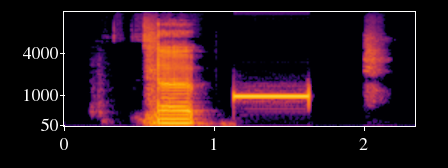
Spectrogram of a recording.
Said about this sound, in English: Oh, you guys can't hear the beep, can you? Oh, we can hear it. We heard it.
